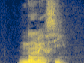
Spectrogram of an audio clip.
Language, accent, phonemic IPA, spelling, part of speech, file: French, France, /nɔ̃ mɛʁ.si/, non merci, interjection, LL-Q150 (fra)-non merci.wav
- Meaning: no thanks, no thank you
